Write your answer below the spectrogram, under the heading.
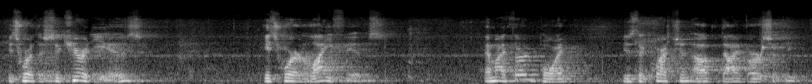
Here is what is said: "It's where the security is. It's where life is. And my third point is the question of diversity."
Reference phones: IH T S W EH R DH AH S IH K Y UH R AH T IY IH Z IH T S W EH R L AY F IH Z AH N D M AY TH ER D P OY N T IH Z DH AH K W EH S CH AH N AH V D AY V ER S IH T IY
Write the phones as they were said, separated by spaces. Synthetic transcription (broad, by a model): IH T S W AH R DH AH S IH K Y UH R AH T IY IH Z IH T S W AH R L AY F IH Z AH N M AY TH ER D P OY N T IH Z DH AH K W EH S CH AH N AH V D AY V ER S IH T IY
